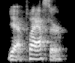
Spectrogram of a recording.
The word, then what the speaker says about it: Placer: Placer, which is spelled like placer, drives me crazy.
